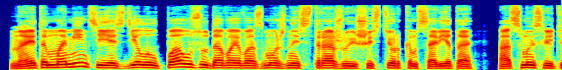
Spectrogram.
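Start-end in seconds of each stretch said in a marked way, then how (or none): none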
